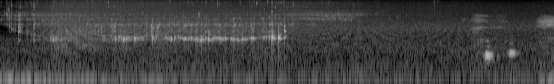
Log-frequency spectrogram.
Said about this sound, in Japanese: この小さき音が聞こえるかい？パチパチと泡のはじける不思議なお水じゃ。これを額の上から細く注いでいくぞえ。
